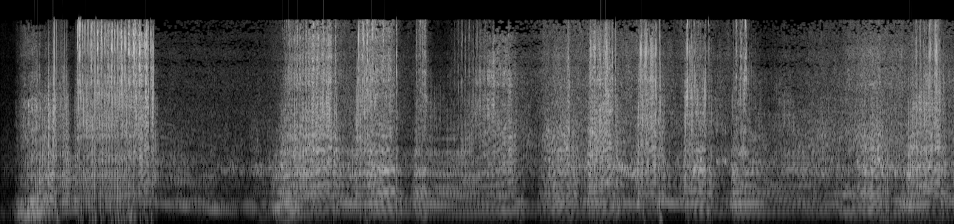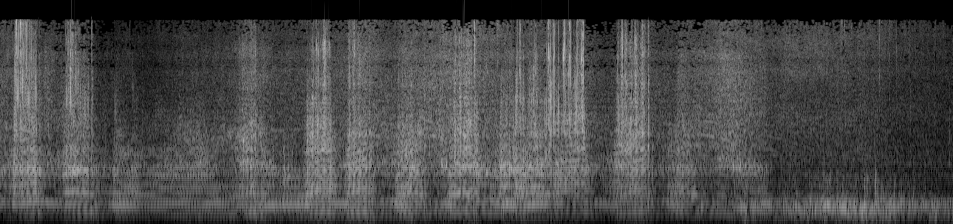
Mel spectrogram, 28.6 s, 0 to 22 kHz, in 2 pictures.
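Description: Ford Mustang 5.0 Coyote V8 with resonator and muffler delete, revved hard in repeated surges that rise and fall in pitch as the car spins donuts, its rear tires spinning and screeching against the pavement. The engine bursts in suddenly at full volume right at the start.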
